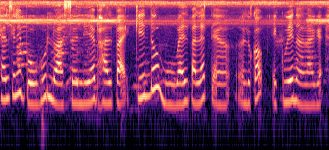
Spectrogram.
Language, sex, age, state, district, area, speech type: Assamese, female, 18-30, Assam, Majuli, urban, spontaneous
